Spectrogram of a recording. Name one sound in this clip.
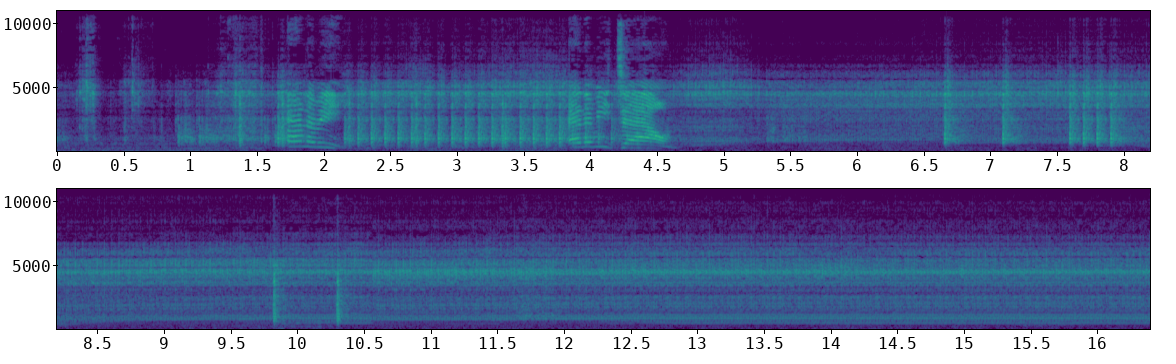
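A game's vehicle engine hums steadily from a phone speaker.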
